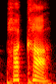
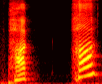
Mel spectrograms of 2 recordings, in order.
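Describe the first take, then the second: First: The k is released with a puff of air. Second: A k is followed by a separate h sound. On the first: The speaker calls it right. "It's air" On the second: The speaker calls it wrong. "No, it's not an H"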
